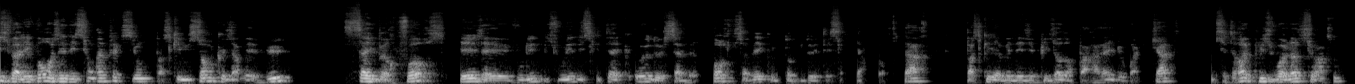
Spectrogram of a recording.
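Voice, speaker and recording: A man's voice: medium pitch, mellow, echoey room, low-quality recording. A man casually telling a story for his vlog, rambling with many fillers and restarts. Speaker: comics vlogger.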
